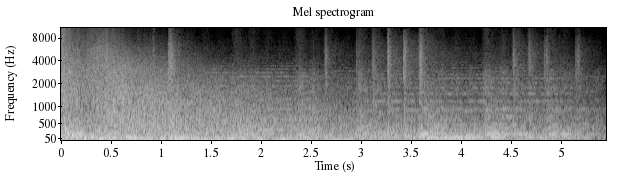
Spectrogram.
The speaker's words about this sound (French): Je fais mettre deux mortiers en batterie à vue directe sur le bois. Les balles sifflent, mais la mise en batterie se fait rapidement et par une veine sans pareille, le premier obus tombe en lisière.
